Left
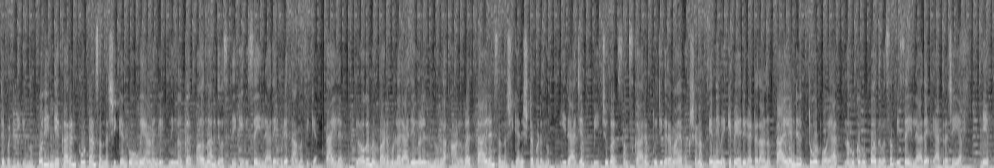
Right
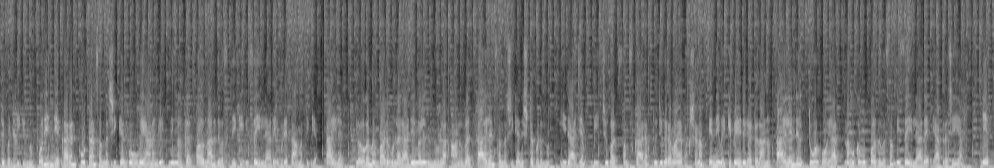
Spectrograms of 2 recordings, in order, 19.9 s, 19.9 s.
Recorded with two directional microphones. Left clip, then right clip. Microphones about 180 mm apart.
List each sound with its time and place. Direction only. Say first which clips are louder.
0.3 s speech: left 1 dB; 35° left (ahead or behind)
